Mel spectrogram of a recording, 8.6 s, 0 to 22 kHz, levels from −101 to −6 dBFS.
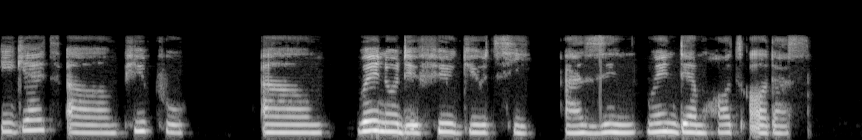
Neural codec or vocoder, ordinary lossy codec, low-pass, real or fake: none; none; none; real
